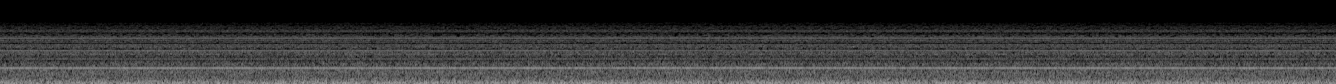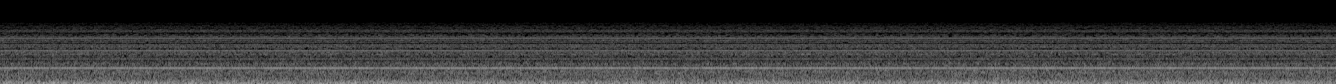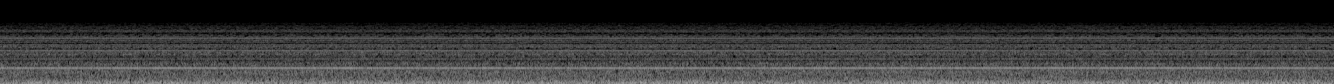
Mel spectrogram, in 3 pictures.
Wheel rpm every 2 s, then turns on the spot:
0, 0, 0, 0, 0, 0, 0, 0, 0, 0, 0, 0, 0, 0, 0, 0, 0, 0, 0, 0.
none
